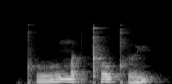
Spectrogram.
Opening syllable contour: rising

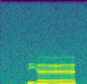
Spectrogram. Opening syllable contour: low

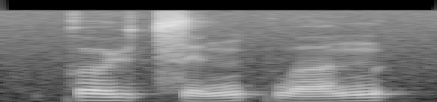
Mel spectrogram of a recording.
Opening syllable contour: high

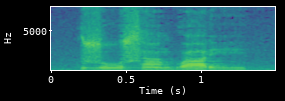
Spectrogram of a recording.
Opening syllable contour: high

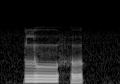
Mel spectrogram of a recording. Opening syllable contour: high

